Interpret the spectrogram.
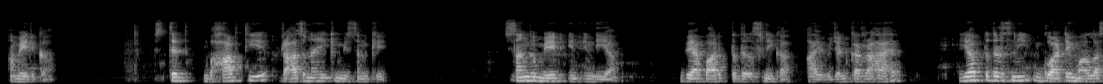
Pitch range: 130-155 Hz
